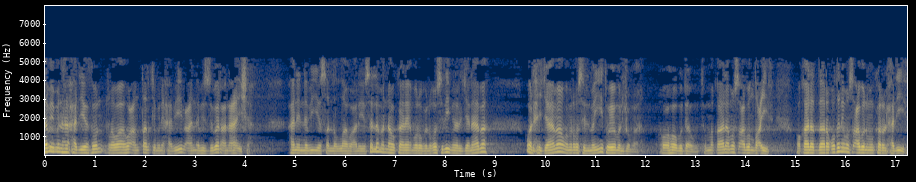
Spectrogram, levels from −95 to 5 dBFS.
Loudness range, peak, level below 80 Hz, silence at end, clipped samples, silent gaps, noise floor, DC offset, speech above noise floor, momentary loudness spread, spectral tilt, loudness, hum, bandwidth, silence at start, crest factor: 5 LU; -2 dBFS; -72 dBFS; 0 s; under 0.1%; none; -51 dBFS; under 0.1%; 30 dB; 9 LU; -11.5 dB/octave; -22 LUFS; none; 5.4 kHz; 0 s; 18 dB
